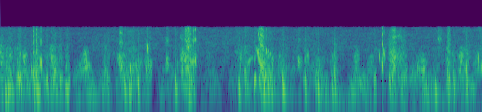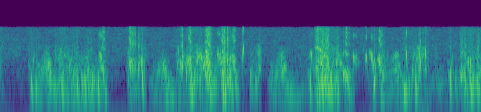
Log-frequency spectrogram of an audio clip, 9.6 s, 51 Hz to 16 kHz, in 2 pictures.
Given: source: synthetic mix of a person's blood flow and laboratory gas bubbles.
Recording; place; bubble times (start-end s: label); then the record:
Doppler ultrasound of blood flow; precordium
0.00-0.71 s: bubbles
1.01-1.11 s: bubbles
1.16-1.53 s: bubbles
1.64-1.99 s: bubbles
2.35-2.90 s: bubbles
2.95-3.24 s: bubbles
3.29-3.44 s: bubbles
3.73-4.08 s: bubbles
4.32-4.85 s: bubbles
5.09-5.22 s: bubbles
5.35-5.91 s: bubbles
6.07-6.29 s: bubbles
6.57-7.44 s: bubbles
7.89-8.74 s: bubbles
8.82-9.12 s: bubbles
9.29-9.64 s: bubbles
From the record:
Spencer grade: 4 (maximum detectable bubble signal sounding continuously throughout systole and diastole of every cardiac period, and overriding the amplitude of the normal cardiac signals); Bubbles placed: only in the low amplitude regions of the cardiac cycle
